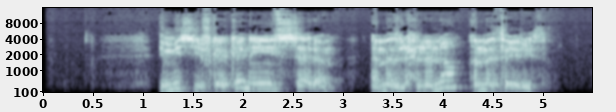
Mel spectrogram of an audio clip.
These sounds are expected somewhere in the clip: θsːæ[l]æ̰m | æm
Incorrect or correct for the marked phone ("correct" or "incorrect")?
incorrect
